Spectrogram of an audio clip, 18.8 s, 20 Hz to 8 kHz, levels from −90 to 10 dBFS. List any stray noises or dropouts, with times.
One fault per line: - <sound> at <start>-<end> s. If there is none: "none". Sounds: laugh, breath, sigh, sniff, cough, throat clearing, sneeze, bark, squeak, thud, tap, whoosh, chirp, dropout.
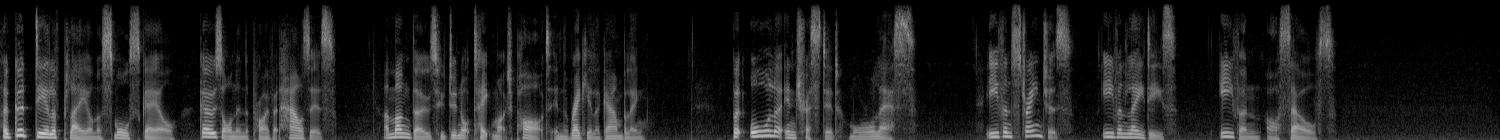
none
